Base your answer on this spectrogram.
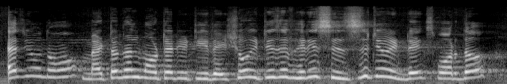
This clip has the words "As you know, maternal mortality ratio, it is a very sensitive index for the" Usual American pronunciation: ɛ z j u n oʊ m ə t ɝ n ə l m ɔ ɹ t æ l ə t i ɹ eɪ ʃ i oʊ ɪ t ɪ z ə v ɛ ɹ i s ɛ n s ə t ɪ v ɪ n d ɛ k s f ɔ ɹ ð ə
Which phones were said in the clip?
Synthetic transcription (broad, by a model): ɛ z j u n oʊ m ə t ɝ n ə l m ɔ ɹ t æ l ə t i ɹ eɪ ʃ oʊ ɪ t ɪ z ə v ɛ ɹ i s ɛ n s ə t ɪ v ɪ n d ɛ k s f ɔ ɹ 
